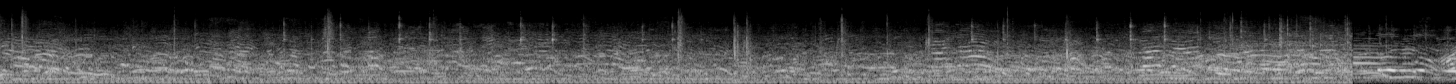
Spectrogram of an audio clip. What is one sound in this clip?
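A large crowd chatters and shouts outdoors.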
